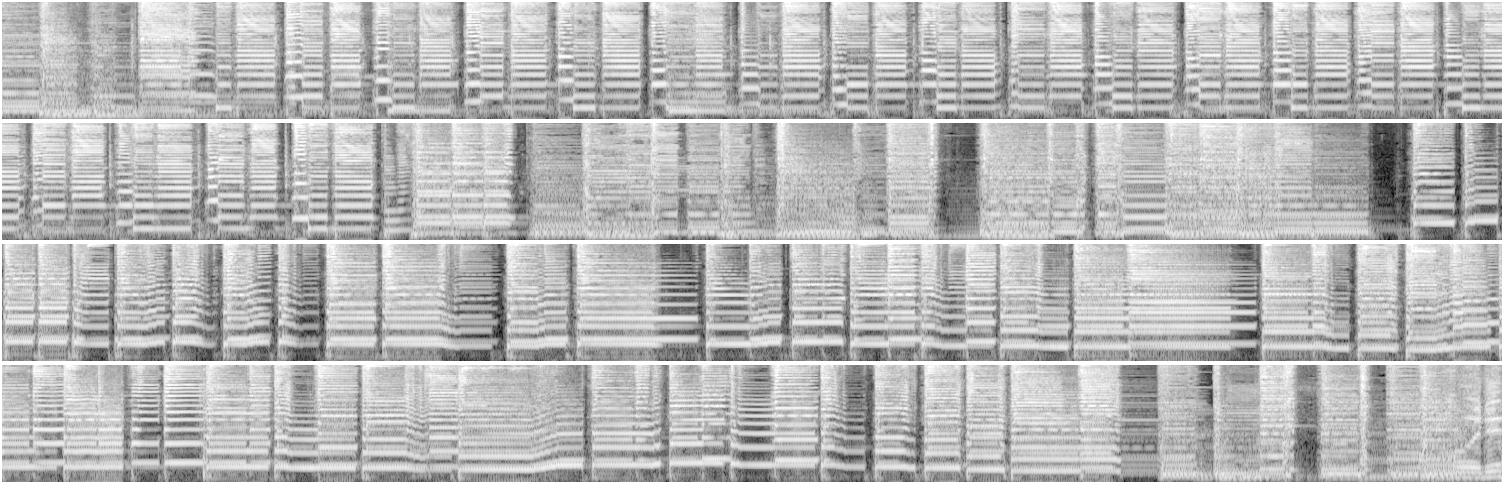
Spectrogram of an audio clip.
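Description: Steel-string acoustic guitar playing an instrumental break of a sertanejo pagode tune: rhythmic strummed and picked chords, turning about halfway through to a picked melody with bent and sliding notes.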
